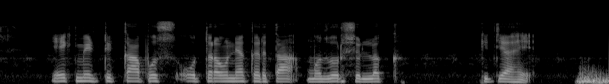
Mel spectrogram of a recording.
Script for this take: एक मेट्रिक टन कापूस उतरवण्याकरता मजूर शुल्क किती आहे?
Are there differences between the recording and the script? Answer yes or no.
yes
